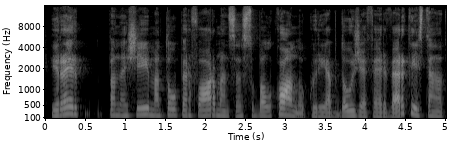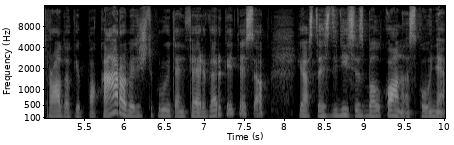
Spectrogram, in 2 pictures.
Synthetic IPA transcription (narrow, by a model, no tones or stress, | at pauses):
iːɾɐɪrpɐnɐʃʲɛɪmɐt̪ɐʊpʲɛrfoːrmɐnsɐsʊbɐlˠkoːnʊkʊɾʲiɛɐbd̪ɐʊʒʲeːfʲɛɾʲʋʲɛrkɐɪst̪ʲɛnɐt̪ɾoːd̪oːkɐɪppoːkɑːɾoːbʲɛt̪ɪʃʲt̪ʲɪkɾuːjʊt̪ʲɛnfʲɛɾʲʋʲɛrkɐɪt̪ʲiɛsʲo̰ːkjoːst̪ɐsd̪ʲɪd̪ʲiːsʲɪsbɐlˠkoːnɐ̰skɐʊnʲɛ̰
